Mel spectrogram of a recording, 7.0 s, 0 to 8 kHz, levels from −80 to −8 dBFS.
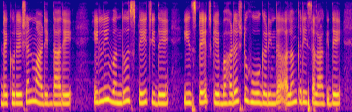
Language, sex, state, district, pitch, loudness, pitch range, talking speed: Kannada, female, Karnataka, Bidar, 255 Hz, -15 LUFS, 240-275 Hz, 100 wpm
